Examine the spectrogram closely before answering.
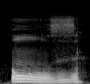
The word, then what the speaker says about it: onze: 11, okay, so O plus N give you the sound on, onze, onze, okay, final E doesn't exist phonetically, onze, okay, 12, 12,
